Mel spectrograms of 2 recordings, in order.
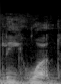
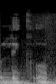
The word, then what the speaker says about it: Ligue 1: A team that's, 10th in League 1, so, or Ligue 1, as, you know, the French pronounce it, but...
